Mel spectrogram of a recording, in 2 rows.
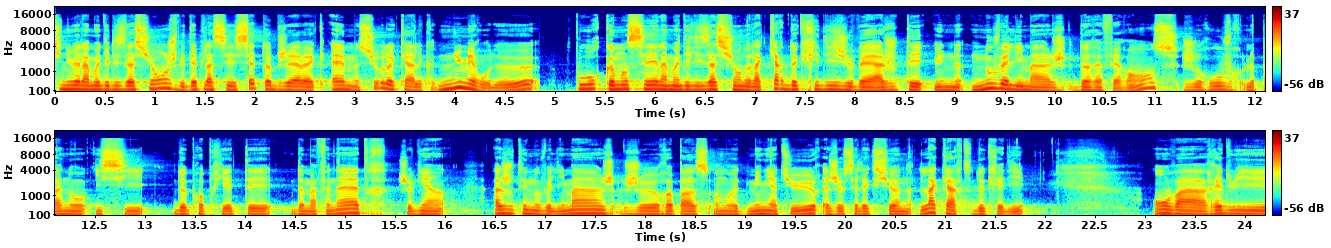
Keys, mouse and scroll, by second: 6.1 n, 7.3-9.3 scroll down 7, 11.6 click, 12.4 click, 14.9 click, 22.3 click, 23.8-24.2 scroll down 4.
